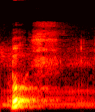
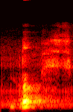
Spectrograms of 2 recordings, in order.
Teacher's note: Juste une fermeture et ouverture de la glotte.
